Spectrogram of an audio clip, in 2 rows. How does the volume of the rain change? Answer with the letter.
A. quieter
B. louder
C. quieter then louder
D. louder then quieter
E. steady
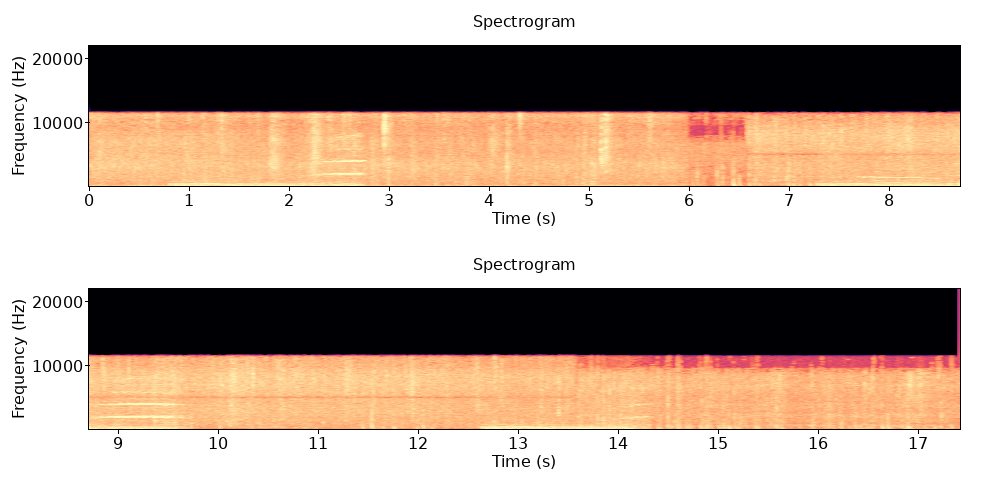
E.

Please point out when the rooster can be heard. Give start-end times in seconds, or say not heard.
7.7-8.5.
